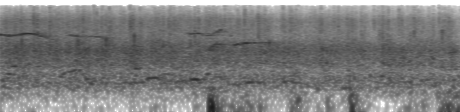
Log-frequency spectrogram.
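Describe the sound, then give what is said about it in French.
Dense, steady applause from a concert audience at a radio station's tenth-anniversary show in Roanne, continuing evenly from start to finish. “je veux un max d'applaudissements”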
